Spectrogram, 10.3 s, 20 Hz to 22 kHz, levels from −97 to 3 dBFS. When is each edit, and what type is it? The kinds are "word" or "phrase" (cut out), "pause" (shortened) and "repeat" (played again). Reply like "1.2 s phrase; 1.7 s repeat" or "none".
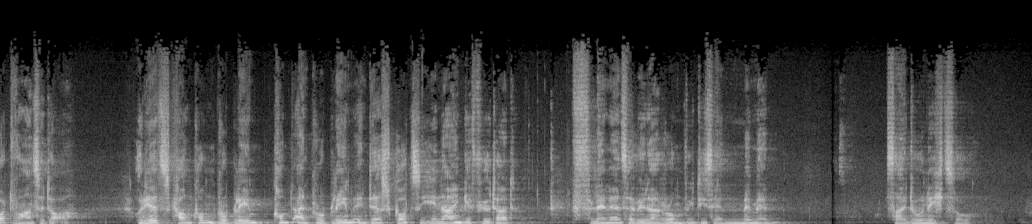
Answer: none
